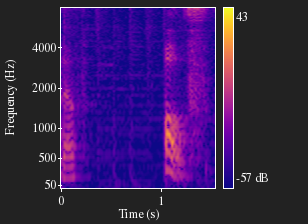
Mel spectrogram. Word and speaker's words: of: You blend the s from the end of slice and connect it to the schwa sound at the start of, which is pronounced of.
